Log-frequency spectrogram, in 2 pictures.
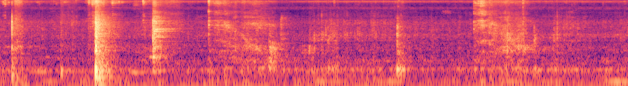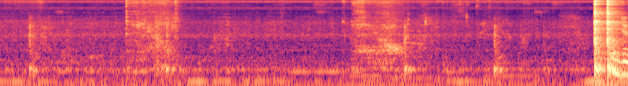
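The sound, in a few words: stirring sugar into pilaf in a pot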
